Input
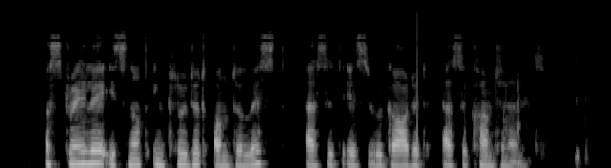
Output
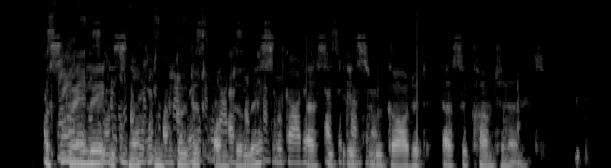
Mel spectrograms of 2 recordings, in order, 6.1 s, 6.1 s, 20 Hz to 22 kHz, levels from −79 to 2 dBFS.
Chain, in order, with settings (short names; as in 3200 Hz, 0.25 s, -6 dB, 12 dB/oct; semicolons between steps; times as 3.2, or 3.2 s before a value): echoes that change speed 0.116 s, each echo +6 st, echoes 3, each echo -6 dB; in parallel at +2.5 dB: compressor, threshold -32 dBFS, peak gain reduction 13.5 dB; on the sum: gain -8.5 dB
